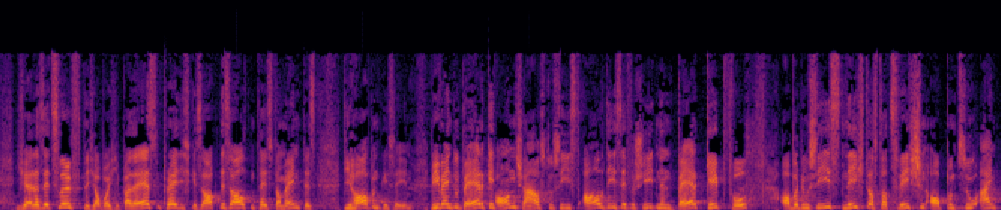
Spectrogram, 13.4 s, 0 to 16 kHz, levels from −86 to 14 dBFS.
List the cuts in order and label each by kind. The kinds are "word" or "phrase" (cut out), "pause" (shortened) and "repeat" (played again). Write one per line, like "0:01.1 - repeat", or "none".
0:02.9 - phrase
0:05.1 - phrase
0:06.1 - word
0:06.6 - word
